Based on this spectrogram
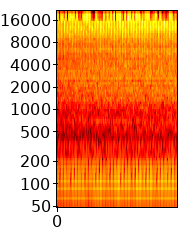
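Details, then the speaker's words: Neglected Honda Civic with hack-job exhaust after failed cat, coolant thirst, overheating: warm startup idle with deep pulsing chuff from an exhaust leak right under the engine, possibly contributing to overheating. "you can clearly hear the exhaust leak right under the [ __ ] engine which might be one of the reasons why it's overheating"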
